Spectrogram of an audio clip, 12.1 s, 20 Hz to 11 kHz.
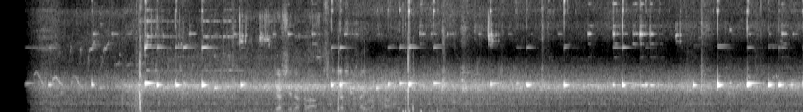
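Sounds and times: small metal bells tinkling: 0.4 - 12.0.

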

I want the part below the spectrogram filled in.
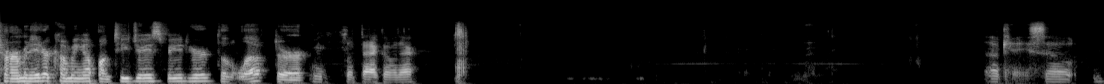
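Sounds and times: faint steady tone: 1.4 - 11.0
faint scattered clicks: 6.5 - 9.3.

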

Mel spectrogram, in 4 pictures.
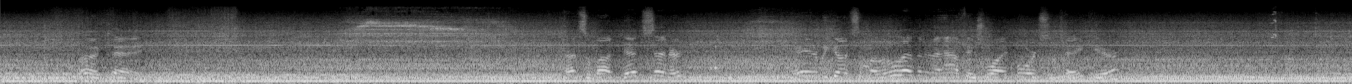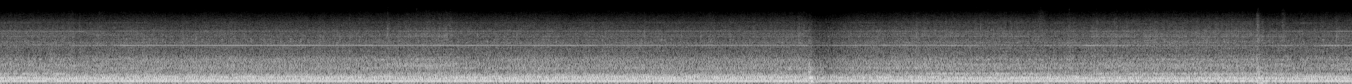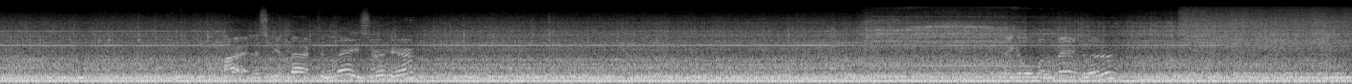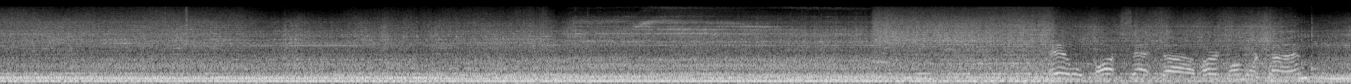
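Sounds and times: sawmill blade sawing boards: 38.8 - 53.7.

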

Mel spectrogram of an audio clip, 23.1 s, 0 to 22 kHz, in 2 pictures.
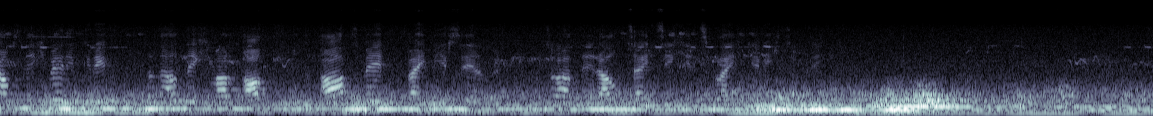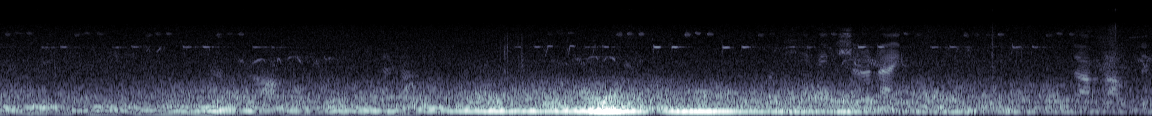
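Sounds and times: engine drone: 0.0 - 23.0.

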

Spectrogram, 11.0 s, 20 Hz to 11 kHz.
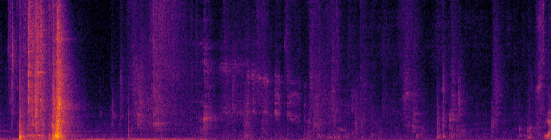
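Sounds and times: boxes clattering: 0.2 - 1.6
boxes knocking into wire cart: 0.4 - 1.6.

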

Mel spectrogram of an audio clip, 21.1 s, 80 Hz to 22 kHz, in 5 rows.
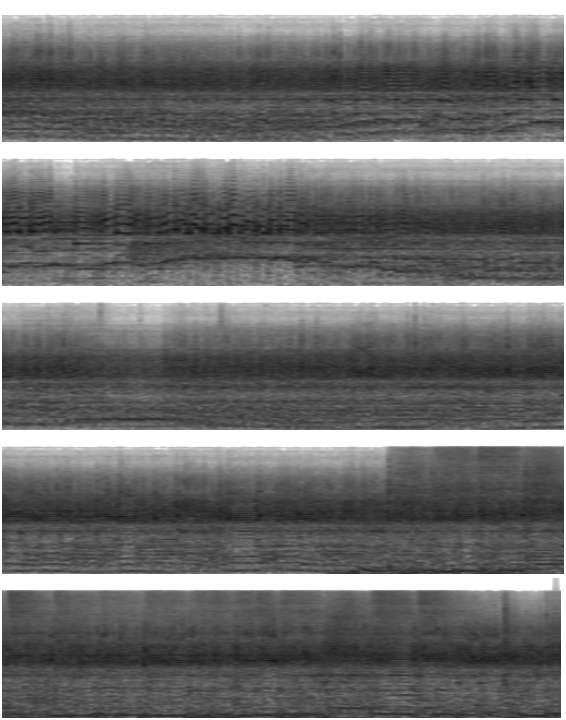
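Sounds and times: electric guitar line: 0.0 - 21.0
live rock band playing: 0.0 - 21.0.

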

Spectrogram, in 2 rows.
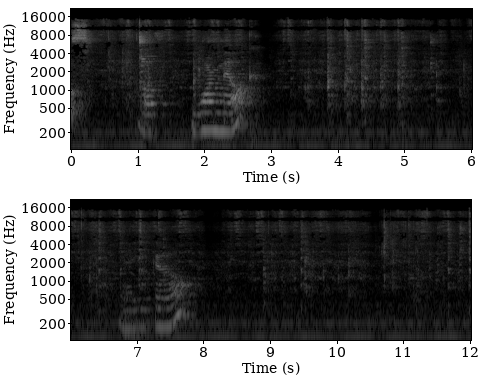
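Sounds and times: utensil tapping metal bowl: 3.2 - 7.9.

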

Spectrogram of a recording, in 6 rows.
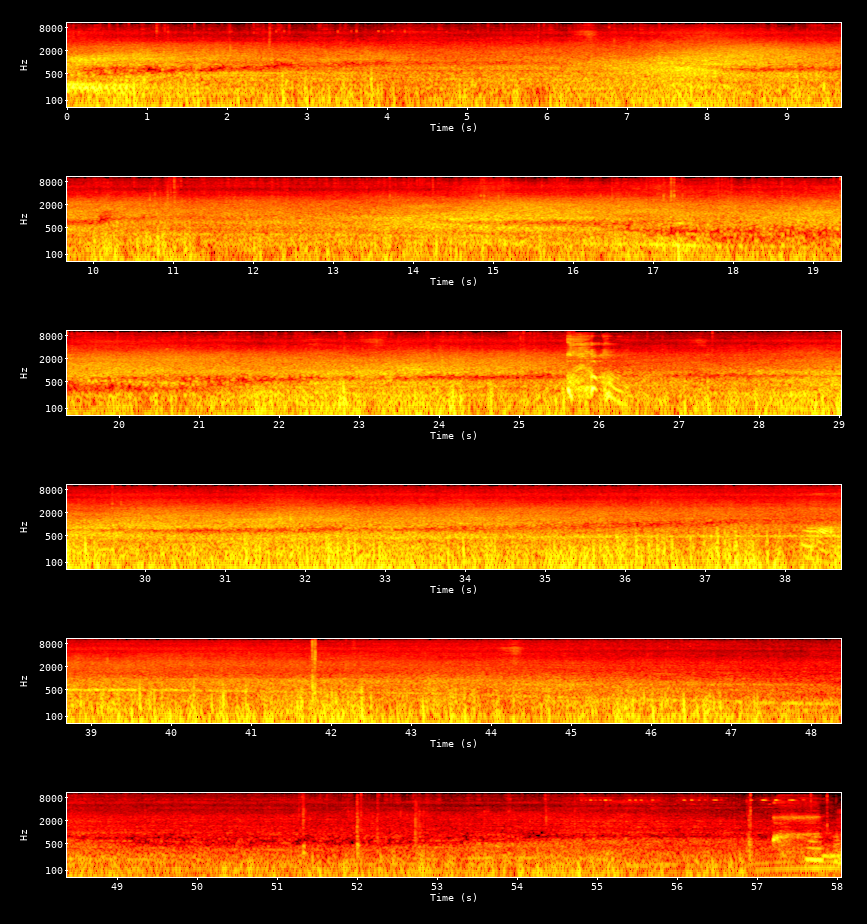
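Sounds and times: road traffic passing: 0.0 - 58.0
wind rushing over microphone: 0.0 - 58.0.

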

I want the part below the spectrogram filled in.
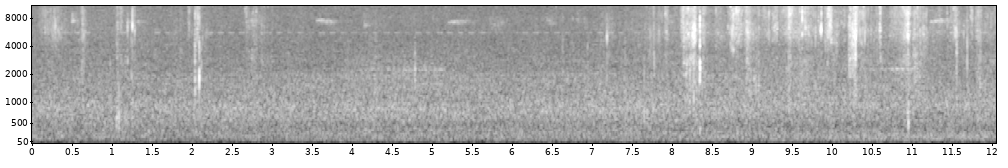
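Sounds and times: low rumble of distant noise: 0.0 - 12.0.

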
